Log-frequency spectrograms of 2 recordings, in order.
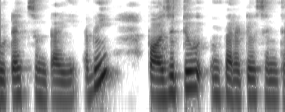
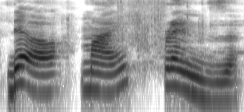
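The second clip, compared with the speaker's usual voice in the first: "They are... my... friends", very slow and spaced; slow pronunciation model; much slower than usual. Shown as a demonstration. Teacher modelling the sentence for learners, slow and deliberate. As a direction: draw out "friends" to a voiced z ending. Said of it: "friends అని పలకాలి".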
